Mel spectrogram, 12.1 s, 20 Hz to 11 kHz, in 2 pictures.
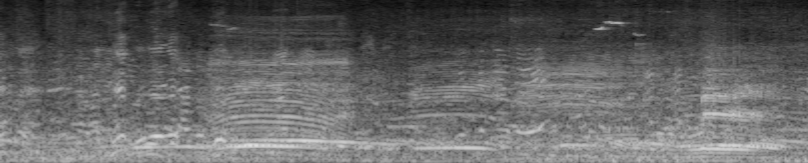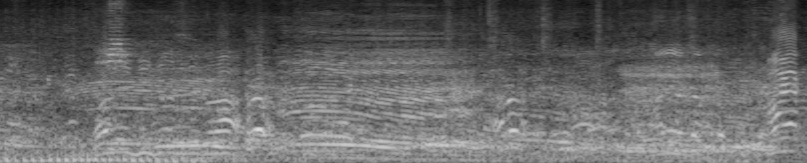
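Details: Sahiwal cattle at a cattle market where Barishal farmers buy bulls and heifer calves, 19 August: several drawn-out, harmonic moos with wavering pitch, overlapping steady crowd chatter and men talking throughout.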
